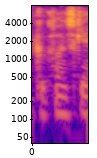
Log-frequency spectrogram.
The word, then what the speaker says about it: Kuklinski: well as you said my name is kuclinski and you pronounced it right so i'm so happy but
